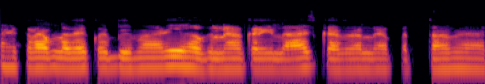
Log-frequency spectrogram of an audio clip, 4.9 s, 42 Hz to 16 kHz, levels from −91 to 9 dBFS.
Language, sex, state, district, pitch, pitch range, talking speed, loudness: Magahi, male, Bihar, Lakhisarai, 130 Hz, 130-135 Hz, 210 wpm, -20 LUFS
